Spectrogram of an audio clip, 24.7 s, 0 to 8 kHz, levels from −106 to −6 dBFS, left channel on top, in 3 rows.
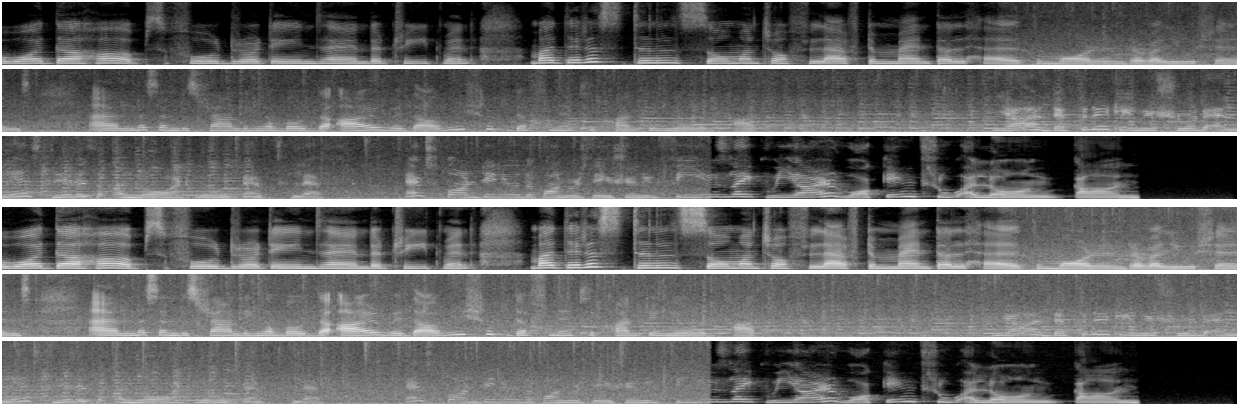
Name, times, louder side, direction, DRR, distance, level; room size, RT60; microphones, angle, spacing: voice 1, 0.0-13.3, right 7 dB, 75° right, 0.5 m, -27 dB
Bird vocalization bird call bird song / Rain, 6.6-21.2, right 3 dB, 50° right, 1.0 m, -40 dB
sound 1, 11.6-18.2, right 2 dB, 10° right, 0.3 m, -40 dB
voice 2, 14.5-24.1, left 1 dB, 15° left, 1.5 m, -33 dB
head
